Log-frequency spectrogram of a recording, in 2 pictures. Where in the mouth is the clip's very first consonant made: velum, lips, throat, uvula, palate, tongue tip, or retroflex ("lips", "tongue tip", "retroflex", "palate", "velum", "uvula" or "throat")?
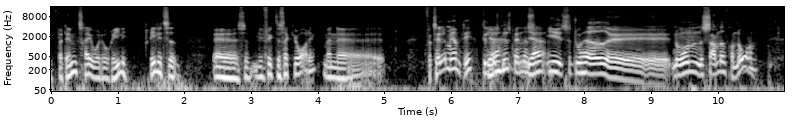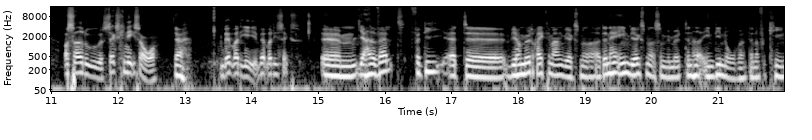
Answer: lips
